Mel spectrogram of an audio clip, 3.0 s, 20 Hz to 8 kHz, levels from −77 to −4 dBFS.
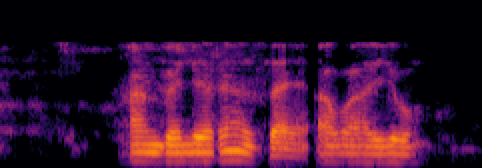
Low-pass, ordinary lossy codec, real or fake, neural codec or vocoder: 7.2 kHz; AAC, 16 kbps; fake; codec, 16 kHz, 16 kbps, FunCodec, trained on Chinese and English, 50 frames a second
